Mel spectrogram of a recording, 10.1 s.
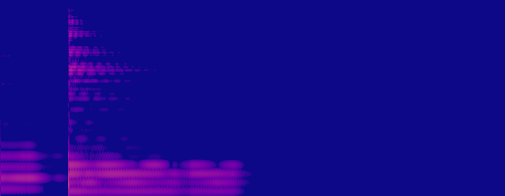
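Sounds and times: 
electric guitar: 1.4s - 4.8s.

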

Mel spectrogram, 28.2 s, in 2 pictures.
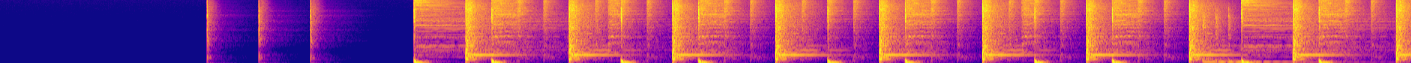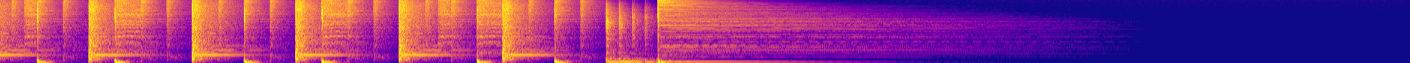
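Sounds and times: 
drums: 4.2s - 22.9s.

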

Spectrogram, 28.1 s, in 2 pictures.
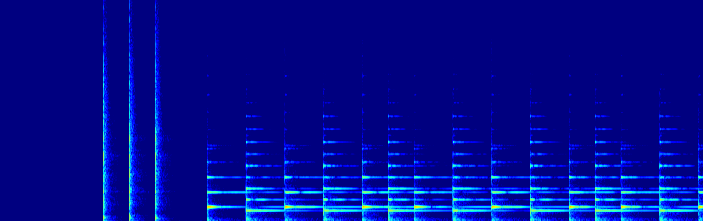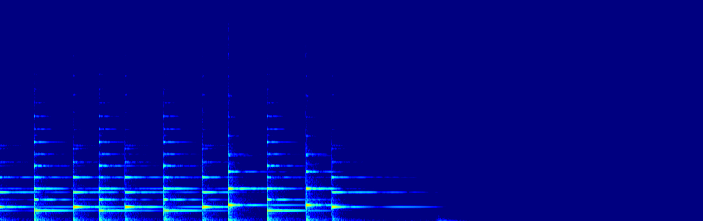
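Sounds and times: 
piano: 4.2s - 22.6s.

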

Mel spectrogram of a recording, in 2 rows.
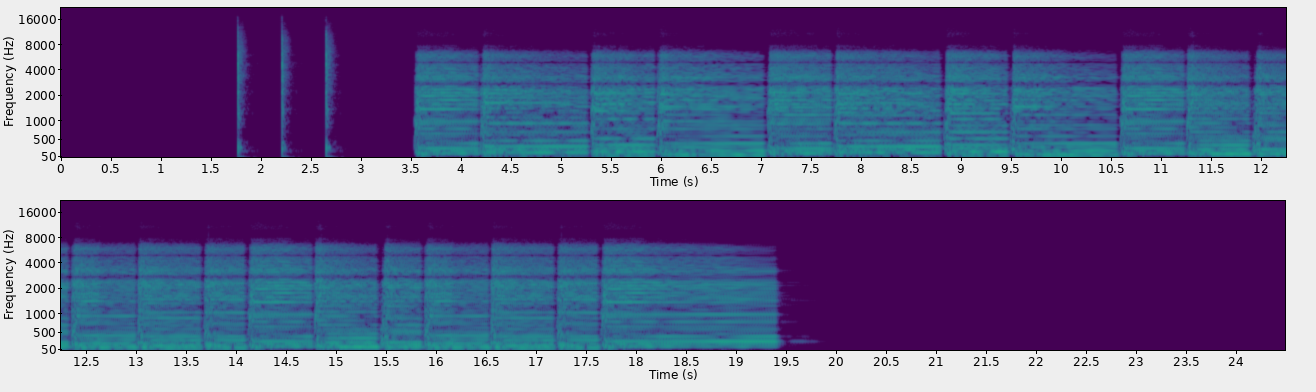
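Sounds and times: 
guitar: 3.6s - 19.7s.

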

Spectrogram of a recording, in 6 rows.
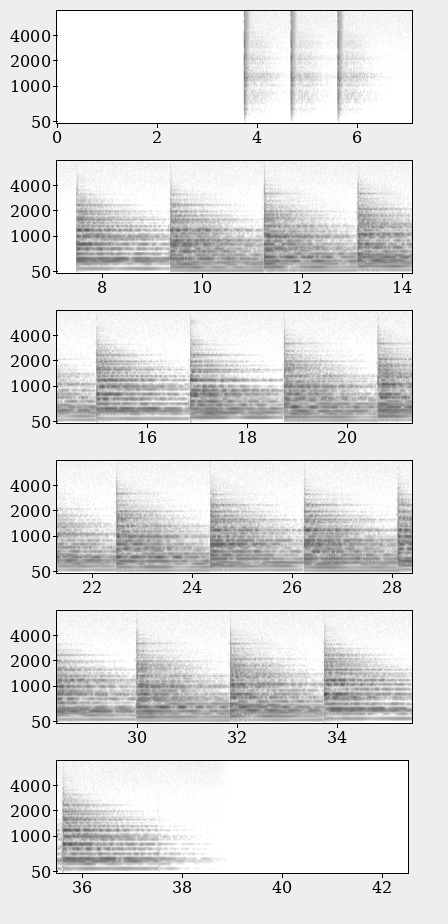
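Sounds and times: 
electric piano: 7.5s - 37.8s.

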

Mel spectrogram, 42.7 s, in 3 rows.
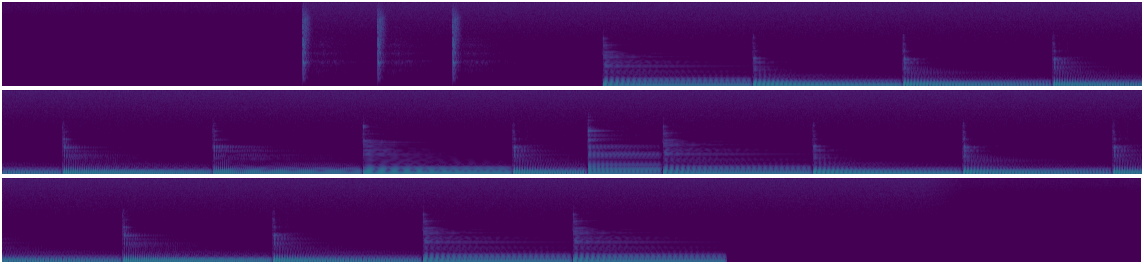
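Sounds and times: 
bass: 7.5s - 37.6s.

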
